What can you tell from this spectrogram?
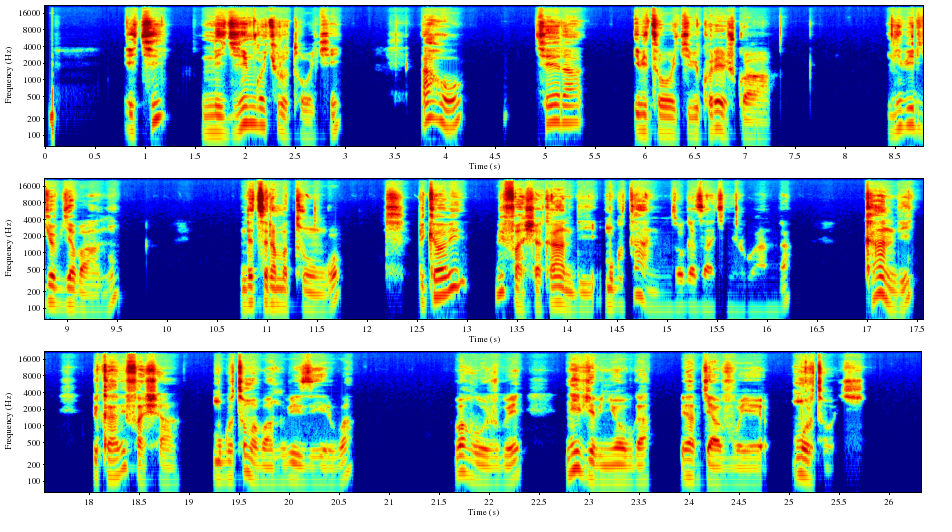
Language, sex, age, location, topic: Kinyarwanda, male, 18-24, Nyagatare, agriculture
